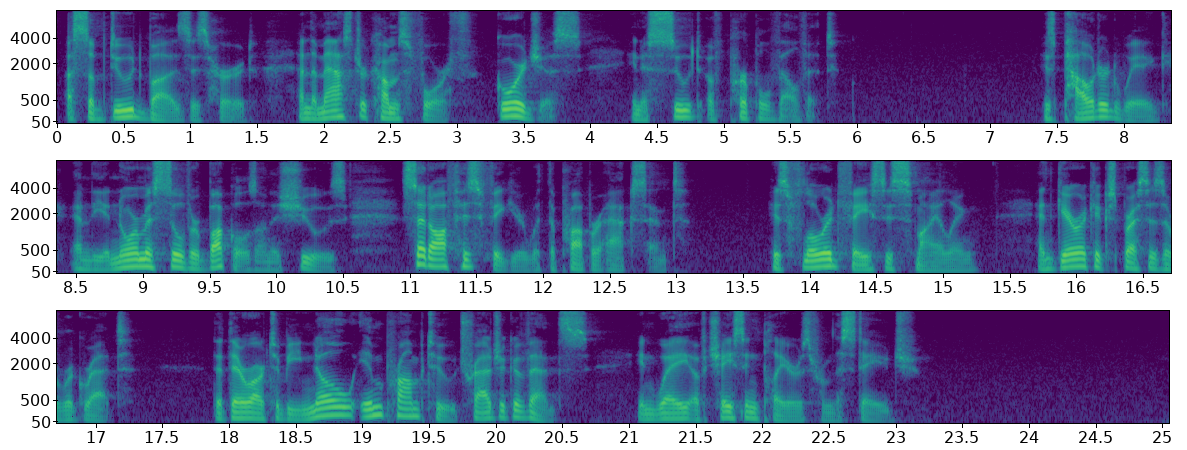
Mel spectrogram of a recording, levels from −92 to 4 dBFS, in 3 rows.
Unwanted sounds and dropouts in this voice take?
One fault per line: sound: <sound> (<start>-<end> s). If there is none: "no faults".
no faults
